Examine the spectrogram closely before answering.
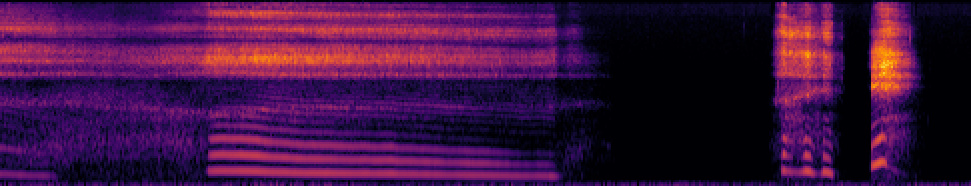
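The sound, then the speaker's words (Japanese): A deep exhale during a guided relaxation breathing exercise, voiced as a long sighing tone that slowly falls in pitch, followed after a pause by two short breathy puffs. “吸って、吐き出す。”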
